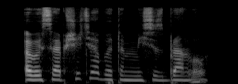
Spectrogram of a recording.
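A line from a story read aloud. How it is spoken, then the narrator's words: Plain. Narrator (Russian): наконец спросила она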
